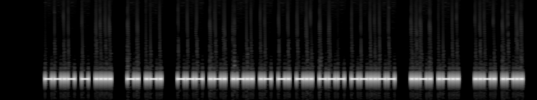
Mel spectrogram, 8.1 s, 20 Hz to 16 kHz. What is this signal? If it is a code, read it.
Morse code, heard as a keyed tone, about 36 wpm, 700 Hz. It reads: QTH NR ORLANDO, FL FL
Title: Practice QSO - Exchange 1 - Beginning - 35wpm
